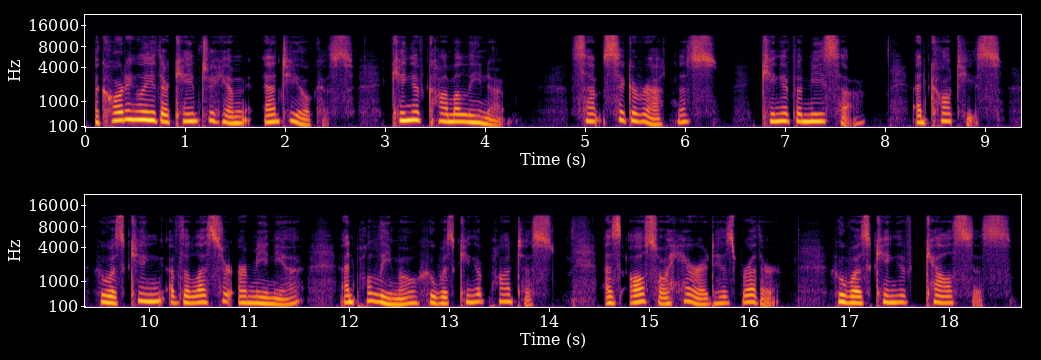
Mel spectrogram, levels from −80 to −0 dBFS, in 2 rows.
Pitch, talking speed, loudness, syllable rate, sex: 200 Hz, 125 wpm, -18 LUFS, 4.6 syllables/s, female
